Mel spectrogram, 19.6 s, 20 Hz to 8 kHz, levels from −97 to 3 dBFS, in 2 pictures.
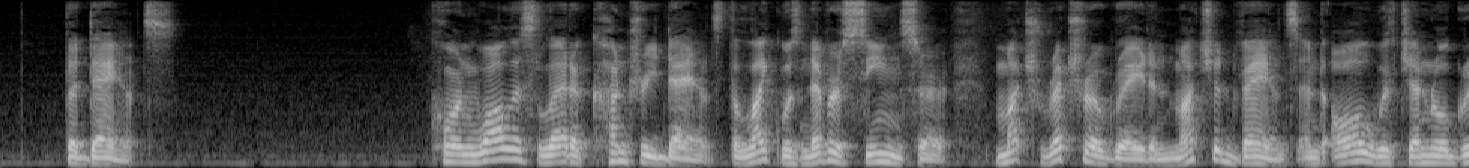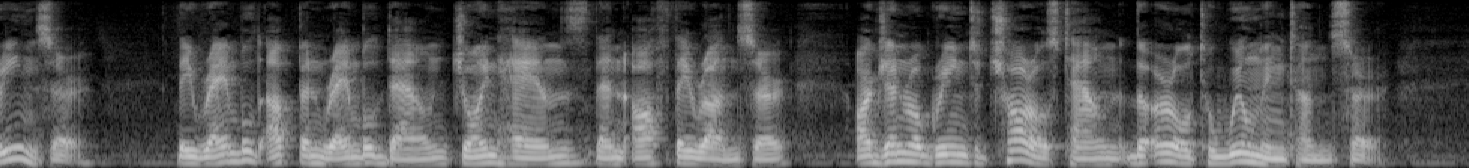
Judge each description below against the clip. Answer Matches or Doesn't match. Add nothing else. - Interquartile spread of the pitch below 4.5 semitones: Doesn't match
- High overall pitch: Doesn't match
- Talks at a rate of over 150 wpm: Doesn't match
